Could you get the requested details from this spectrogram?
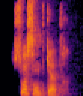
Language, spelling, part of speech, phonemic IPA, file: French, soixante-quatre, numeral, /swa.sɑ̃t.katʁ/, LL-Q150 (fra)-soixante-quatre.wav
- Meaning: sixty-four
